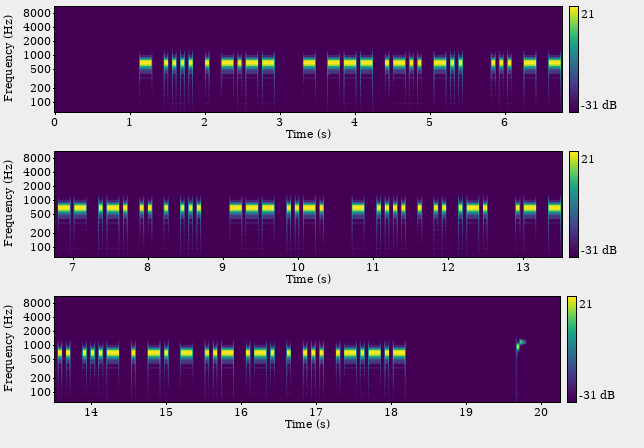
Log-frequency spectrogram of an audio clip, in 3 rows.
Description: Morse code, heard as a keyed tone, about 22 wpm, 700 Hz. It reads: THEY TOLD STORIES OF THEIR ADVENTURES.
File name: practice / 22wpm / Sentences with 2-Word Phrases - 22wpm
